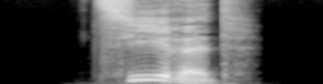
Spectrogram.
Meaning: second-person plural subjunctive I of zieren
- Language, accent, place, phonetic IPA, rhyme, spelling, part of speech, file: German, Germany, Berlin, [ˈt͡siːʁət], -iːʁət, zieret, verb, De-zieret.ogg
